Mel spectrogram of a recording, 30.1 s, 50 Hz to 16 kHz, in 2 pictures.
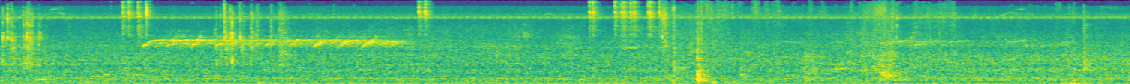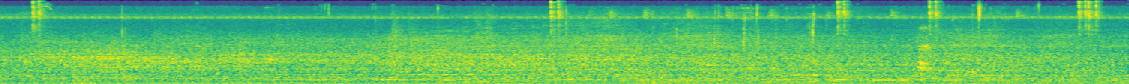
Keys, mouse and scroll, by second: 1.6 F2, 3.4 F1, 5.6 click, 7.8 click, 15.5 click, 22.4 click, 26.2 click, 27.4 click, 29.5 click.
